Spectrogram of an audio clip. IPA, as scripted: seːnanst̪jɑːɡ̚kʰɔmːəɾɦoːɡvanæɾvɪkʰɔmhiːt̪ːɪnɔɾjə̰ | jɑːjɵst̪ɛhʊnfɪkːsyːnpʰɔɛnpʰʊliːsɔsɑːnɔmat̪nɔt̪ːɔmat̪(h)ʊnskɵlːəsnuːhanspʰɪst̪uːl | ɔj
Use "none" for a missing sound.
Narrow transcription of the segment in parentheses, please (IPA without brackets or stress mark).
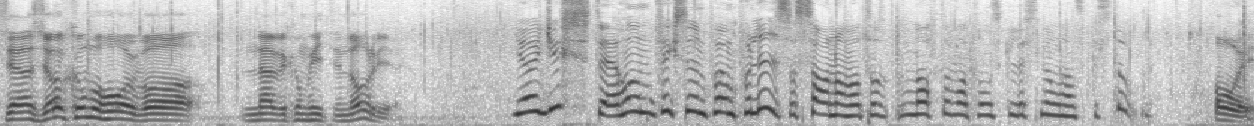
h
